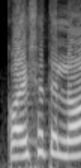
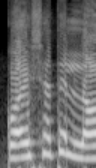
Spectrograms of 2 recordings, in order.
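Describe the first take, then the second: The two takes are said the same way.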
